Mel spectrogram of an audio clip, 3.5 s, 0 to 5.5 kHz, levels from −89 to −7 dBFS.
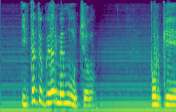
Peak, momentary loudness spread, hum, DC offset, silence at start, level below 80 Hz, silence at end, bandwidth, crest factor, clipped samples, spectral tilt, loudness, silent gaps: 0 dBFS; 20 LU; 50 Hz at -25 dBFS; under 0.1%; 0 s; -26 dBFS; 0 s; 5.4 kHz; 12 dB; 1%; -9 dB/octave; -11 LUFS; none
